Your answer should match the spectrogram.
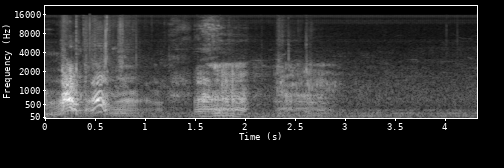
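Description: Irish wolfhounds at play: two short sharp barks in the first half second, then two longer growling calls at about one and a half and two and a half seconds in.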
